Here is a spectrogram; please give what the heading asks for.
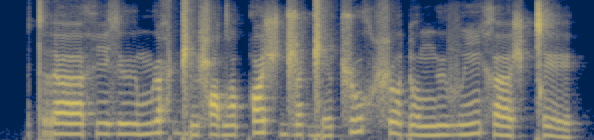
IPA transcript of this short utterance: trɐːxizɨː mʉħɡ͡ǁɨʂɐdˤẽ qʷiʃ ɖ͡ʐɐɡ͡ǁeʈ͡ʂux ʂoɗoŋɨ vĩxɐːʃǀe

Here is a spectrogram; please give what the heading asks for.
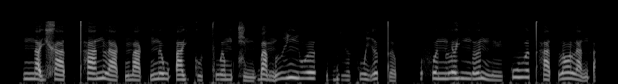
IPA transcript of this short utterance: na̰˧˨jxa˨˩t̚ t̪ʰa˨˦nla˨˩k̚ ma˨˩k̚nə˧w ʔa˧jku˨˩t̚kwə˧mt͡ɕə˧˩n ɓa̰˧˨mvi˨˦ɲu˧ə̯ | ɓi̤˨˩ə̯kwḭ˧˥ə̯t̪əː˨˩p̚ | fə˧n lə˧j ŋəː˨˦ne̤˨˩ kwu˧ə̯t̪ʰa˨˩t̚lɔ˧la̰˧˨nʔ

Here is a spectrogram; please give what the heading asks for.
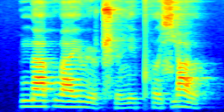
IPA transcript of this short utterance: n̪ä˥ pwa˥ɪ̯ ɻɻ̩˨˩ʈ͡ʂʰɻ̩˦li˧˥ pʰɤ˨˩ɕjɑ˥˩ʊ̯

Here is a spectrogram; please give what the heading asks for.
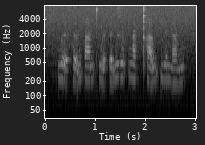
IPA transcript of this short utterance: hwə̰ː˧˨hə̰˧˥wʔa˨˦ŋ t̪ʰṵ˧˨ə̯ ʔə̰˧˥nɣə˦˥p̚ ŋa˦˥k̚t̪ʰa̰˧˥wʔi˧ə̯ na˨˦ŋ

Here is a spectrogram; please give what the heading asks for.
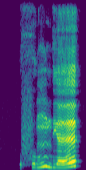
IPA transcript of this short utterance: fʊ˧˥ŋn̪jɛ˧˥

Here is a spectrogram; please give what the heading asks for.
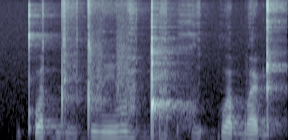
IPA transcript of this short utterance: kʷʼɑtdʱi̤tvi va̤ǃʼa̤ʔxʷi̤ʔ kʷabɐɖ

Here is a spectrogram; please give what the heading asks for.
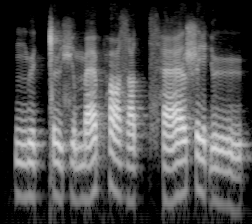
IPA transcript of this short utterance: ŋ͡mʉtǀʉ ɕɵmæpʰɑ zɑtt͡sʰæʂi ɗʉ

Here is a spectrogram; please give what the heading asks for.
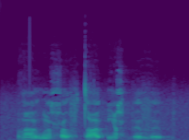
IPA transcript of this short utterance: ðˤɐ̃˩˧u̯wũ˧˩˧ħo˨˩vtˤo˩˧ ʔĩ˩˧ħbɵ˨˥vɵ˧˩˧b

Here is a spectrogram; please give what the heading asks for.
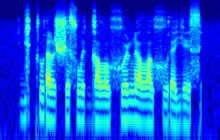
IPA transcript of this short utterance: ɡekɾuɾaɭ ʃɘswɘ ɡəlˠu xʷɛɭɳelˠe xʷəɾɛ jes

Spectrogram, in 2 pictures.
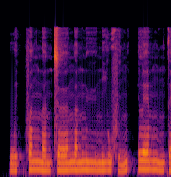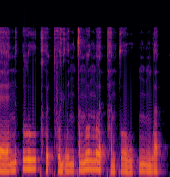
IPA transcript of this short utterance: wɪ˨k̚ fɐ˧ŋn̪ɐ˨nt͡sœː˨˧ ŋɐ˨˧ŋn̪yː˨ n̪iː˧w fɪ˨˥ŋ | lɛː˧mŋɪ˨˥ŋt̪ɛː˨˧n | luː˧ kʰɵ˨t̚fɵ˨ɥwɪ˨ŋ t̪ɐ˨˥ŋlʊ˧ŋlɐ˨t̚hɐ˨˩n t̪o˨˩w | ŋʊ˨˩ŋwɐ˨˥k̚

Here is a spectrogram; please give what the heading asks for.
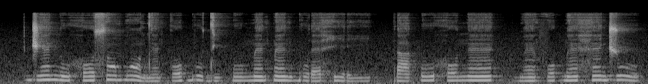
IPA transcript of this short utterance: d͡ʒɛ̃˧nu˨ ho˧sɔ̃˦ bɔ̃˦˨dɛ̃˨ ko˨˦bu˦˨di˨ k͡pu˧mɛ̃˦k͡pɛ̃˦ ɡ͡bu˦˨ɾɛ˨˦ hi˦˨ɾi˧ | ɾa˨k͡pu˧ho˧nɛ̃˦ | bɛ̃˨fo˨˦ɡ͡bɛ̃˧ hɛ̃˦d͡ʒu˦˨

